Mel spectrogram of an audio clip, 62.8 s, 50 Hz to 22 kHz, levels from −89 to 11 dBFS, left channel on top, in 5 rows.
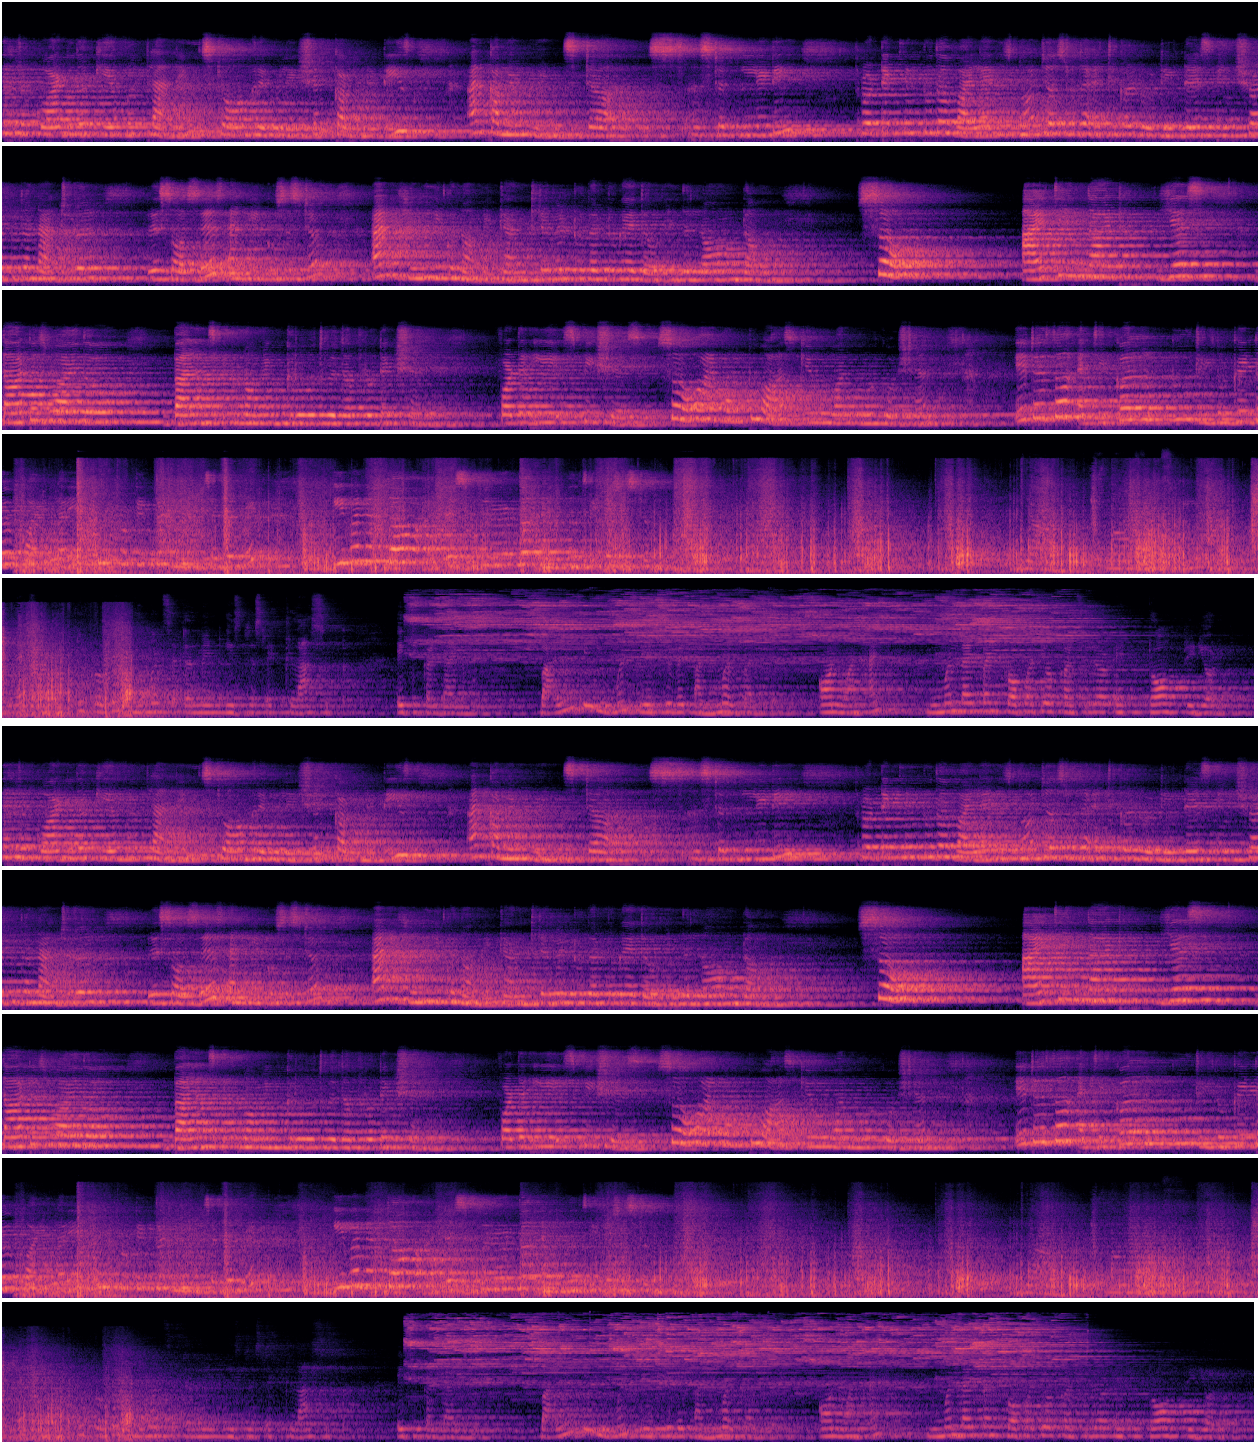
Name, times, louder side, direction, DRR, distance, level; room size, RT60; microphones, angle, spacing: voice 1, 0.0-4.3 4.6-20.3 21.1-21.7 22.8-29.4 30.1-34.8 35.2-40.5 41.0-44.4, left 1 dB, 15° left, -2 dB, 4.9 m, -23 dB
sound 1, 33.4-43.0, equal, 15° right, 8.0 m, -37 dB
sound 2, 37.8-46.6 46.9-47.4 47.8-51.6, left 2 dB, 45° left, 1.3 m, -26 dB
voice 2, 47.8-50.6 51.0-53.6 54.2-55.1 55.6-58.1 58.4-59.2 59.5-62.6, left 1 dB, 70° left, 2 dB, 2.1 m, -33 dB
sound 3, 54.3-61.1, right 5 dB, 45° right, 3.6 m, -28 dB
25.5 x 22.5 x 9.1 m, 2.8 s
head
